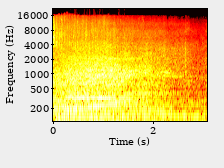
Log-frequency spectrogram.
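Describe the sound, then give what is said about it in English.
An old motor car engine, its throttle thrown forward, rumbles loudly, a deep throaty drone with a whining tone at first, then gradually easing and fading over a few seconds. “threw the throttle forward, and her motor car rumbled to life and led the charge.”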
